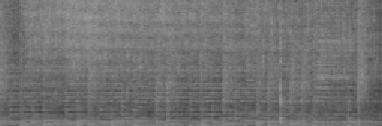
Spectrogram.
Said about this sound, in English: I'm going to heat half a tablespoon of butter first.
